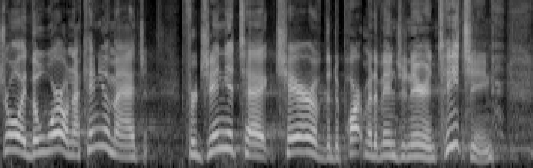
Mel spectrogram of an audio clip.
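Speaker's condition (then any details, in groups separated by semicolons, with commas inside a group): No condition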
